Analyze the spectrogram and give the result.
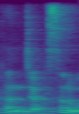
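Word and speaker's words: conjunction: ठीक है, हम लोग शॉर्ट में कंजंक्शन बोल देते हैं, लेकिन एन नहीं साइलेंट होता है, एन बोलना चाहिए।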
